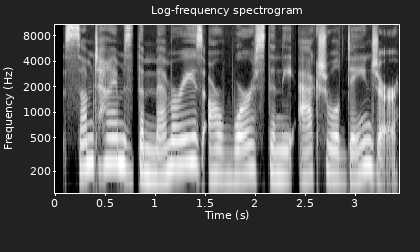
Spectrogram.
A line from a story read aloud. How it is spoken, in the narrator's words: whispers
